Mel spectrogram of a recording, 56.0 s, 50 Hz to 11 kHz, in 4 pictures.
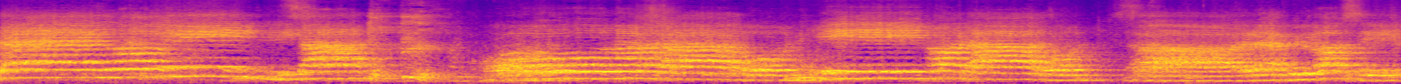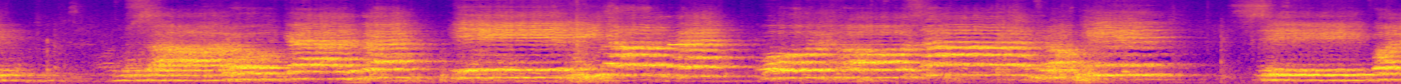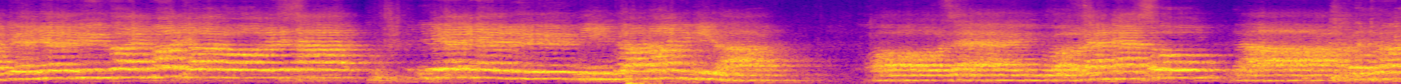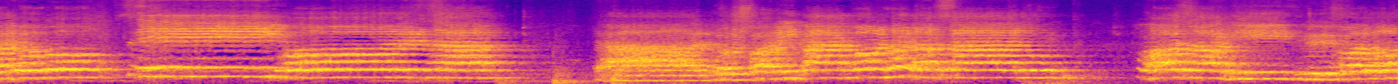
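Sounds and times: choir singing unaccompanied: 0:00.0 - 0:56.0.

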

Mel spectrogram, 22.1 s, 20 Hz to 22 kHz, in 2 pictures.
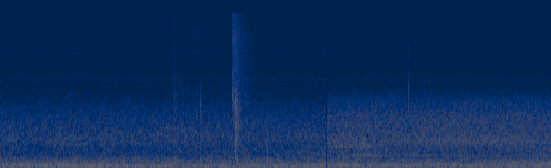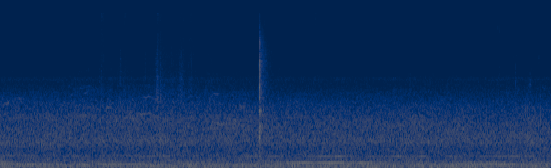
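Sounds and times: low outdoor hum: 0:00.0 - 0:22.0
disc throw snap: 0:03.4 - 0:05.6, 0:13.0 - 0:15.3, 0:16.1 - 0:16.6
faint footfalls: 0:12.5 - 0:15.5.

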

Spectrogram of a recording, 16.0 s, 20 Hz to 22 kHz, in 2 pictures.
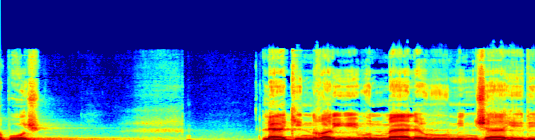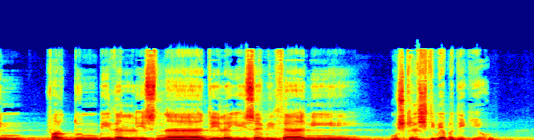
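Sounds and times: man chanting melodically: 0:00.0 - 0:00.8, 0:03.9 - 0:15.5.

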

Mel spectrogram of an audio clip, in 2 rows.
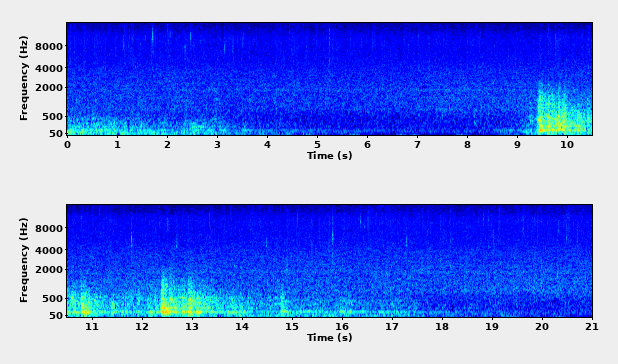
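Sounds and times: rain falling on lake water: 0:00.0 - 0:21.0
thunder clap rolling: 0:09.1 - 0:17.5.

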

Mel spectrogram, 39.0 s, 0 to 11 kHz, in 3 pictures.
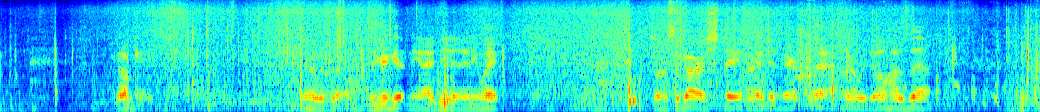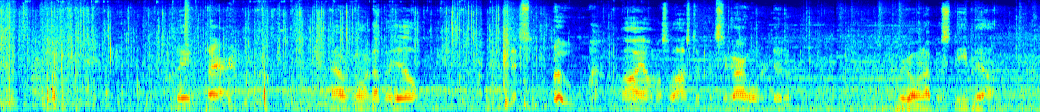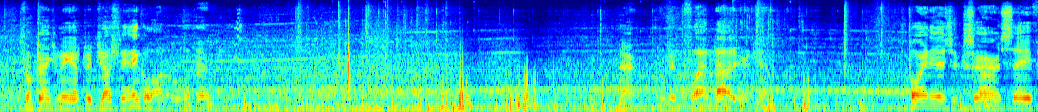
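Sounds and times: golf cart rattling over bumps: 0:00.0 - 0:38.9.

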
